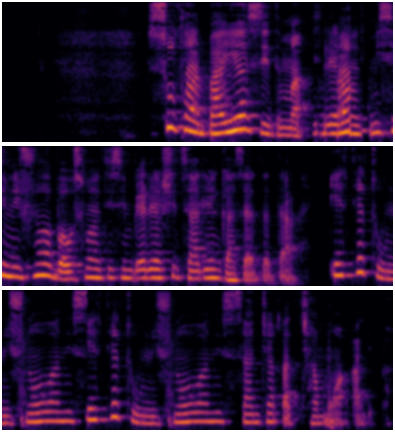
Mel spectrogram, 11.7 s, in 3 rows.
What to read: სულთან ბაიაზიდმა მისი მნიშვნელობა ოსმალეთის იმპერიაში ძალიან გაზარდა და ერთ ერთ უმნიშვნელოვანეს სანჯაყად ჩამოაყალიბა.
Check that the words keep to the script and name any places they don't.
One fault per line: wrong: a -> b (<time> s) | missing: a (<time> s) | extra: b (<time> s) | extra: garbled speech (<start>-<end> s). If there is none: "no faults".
extra: garbled speech (3.1-3.7 s)
extra: ერთ ერთ უმნიშვნელოვანეს (8.7 s)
